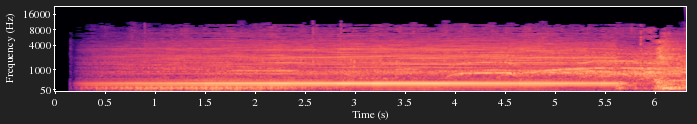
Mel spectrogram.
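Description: A steady drone of a few held low notes through a concert PA, fading in at the start and dropping away just before the end, with faint rising and falling whistle-like glides over it in the last couple of seconds.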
